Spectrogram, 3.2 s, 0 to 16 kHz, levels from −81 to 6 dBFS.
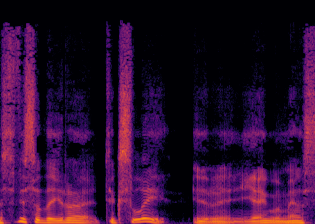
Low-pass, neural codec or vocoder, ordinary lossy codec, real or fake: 14.4 kHz; codec, 44.1 kHz, 7.8 kbps, DAC; MP3, 64 kbps; fake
